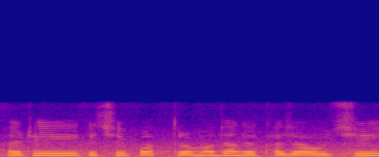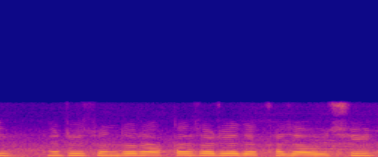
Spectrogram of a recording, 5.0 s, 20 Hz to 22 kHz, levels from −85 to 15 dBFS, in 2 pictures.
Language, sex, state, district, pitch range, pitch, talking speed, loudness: Odia, female, Odisha, Khordha, 265-285 Hz, 275 Hz, 140 wpm, -12 LUFS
